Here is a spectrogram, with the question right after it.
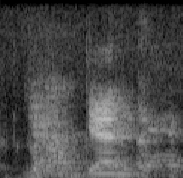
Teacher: In Bengali, they will not do the ya even. It becomes ga, gan.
